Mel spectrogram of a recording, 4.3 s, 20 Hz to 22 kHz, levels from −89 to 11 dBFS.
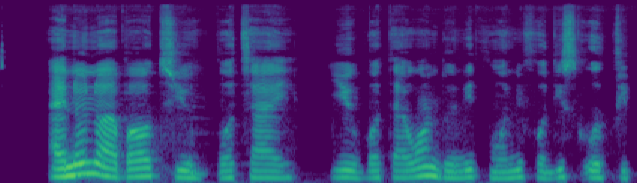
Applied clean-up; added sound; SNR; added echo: neural mask model DeepFilterNet 3.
